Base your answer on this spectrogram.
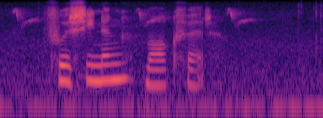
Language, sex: Afrikaans, female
